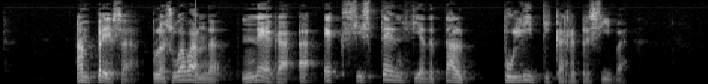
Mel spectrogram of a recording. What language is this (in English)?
Galician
